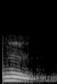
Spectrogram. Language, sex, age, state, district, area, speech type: Maithili, male, 60+, Bihar, Supaul, rural, conversation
